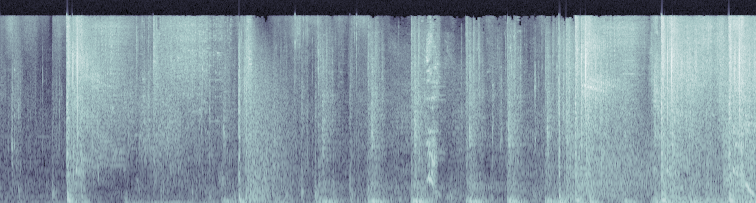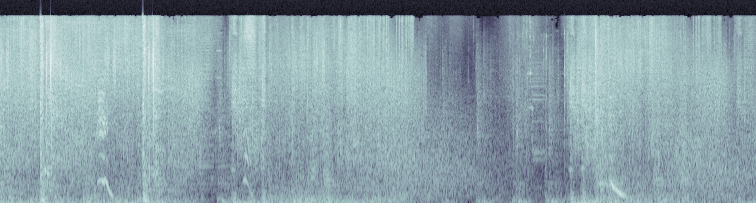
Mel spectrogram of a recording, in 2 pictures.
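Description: Guns fire in rapid bursts with loud bangs.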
